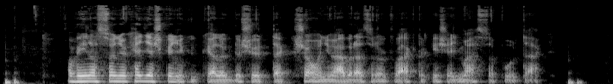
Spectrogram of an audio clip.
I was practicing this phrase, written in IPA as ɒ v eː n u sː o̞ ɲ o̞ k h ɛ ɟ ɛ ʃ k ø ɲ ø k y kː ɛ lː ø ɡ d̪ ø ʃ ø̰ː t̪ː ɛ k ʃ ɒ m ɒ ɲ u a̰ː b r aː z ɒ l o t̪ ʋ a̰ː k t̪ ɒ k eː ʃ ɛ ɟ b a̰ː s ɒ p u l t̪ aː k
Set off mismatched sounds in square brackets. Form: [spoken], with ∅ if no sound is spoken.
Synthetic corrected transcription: ɒ v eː n [ɒ] sː o̞ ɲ o̞ k h ɛ ɟ ɛ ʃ k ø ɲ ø k y kː ɛ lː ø ɡ d̪ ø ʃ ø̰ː t̪ː ɛ k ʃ ɒ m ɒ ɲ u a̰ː b r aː z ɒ l o t̪ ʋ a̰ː k t̪ ɒ k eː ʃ ɛ ɟ [m] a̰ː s ɒ p u l t̪ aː k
